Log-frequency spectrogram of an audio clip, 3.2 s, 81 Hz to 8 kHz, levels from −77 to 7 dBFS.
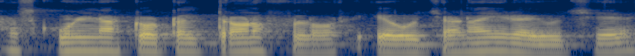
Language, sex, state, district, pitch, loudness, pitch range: Gujarati, male, Gujarat, Navsari, 120 Hz, -20 LUFS, 110-125 Hz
